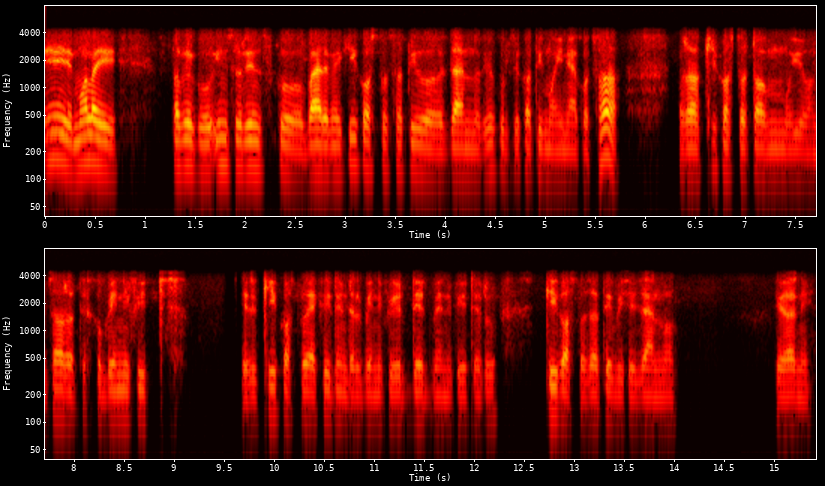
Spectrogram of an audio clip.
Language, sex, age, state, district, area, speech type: Nepali, male, 30-45, West Bengal, Jalpaiguri, urban, conversation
